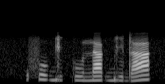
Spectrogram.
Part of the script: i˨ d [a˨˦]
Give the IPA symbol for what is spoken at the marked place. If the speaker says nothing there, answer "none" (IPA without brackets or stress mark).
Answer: a˨˦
